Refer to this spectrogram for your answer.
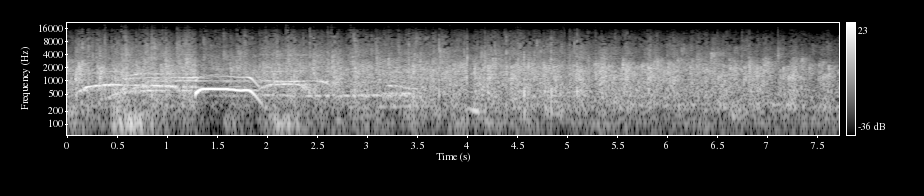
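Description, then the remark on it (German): An audience breaks into steady, sustained applause for the first group, who are presenting their computer game Save the Alpaka. It is a dense wash of many hands clapping for several seconds, with a brief whistle-like cheer rising near the start. “Von daher einen großen Applaus für die erste Gruppe, Save the Alpaka.”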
